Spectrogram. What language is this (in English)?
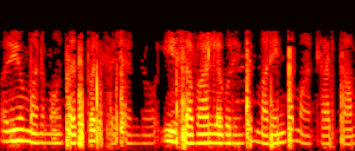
Telugu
